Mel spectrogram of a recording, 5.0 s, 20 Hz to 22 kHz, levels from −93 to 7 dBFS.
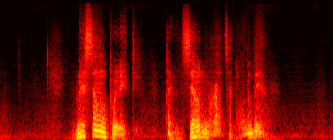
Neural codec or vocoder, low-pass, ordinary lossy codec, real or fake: codec, 44.1 kHz, 0.9 kbps, DAC; 19.8 kHz; none; fake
